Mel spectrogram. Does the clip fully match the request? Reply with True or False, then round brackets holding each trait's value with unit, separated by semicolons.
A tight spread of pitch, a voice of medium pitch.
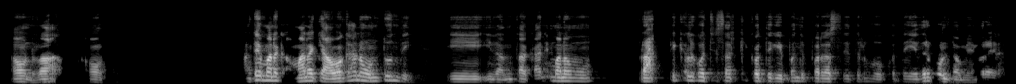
False (4.6 semitones; 155 Hz)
